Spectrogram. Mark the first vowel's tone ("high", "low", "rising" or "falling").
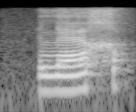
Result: rising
